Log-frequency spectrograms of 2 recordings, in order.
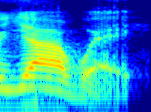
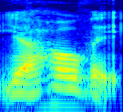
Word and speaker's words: Yahweh: the god of israel jehovah is a modern mispro pronunciation of the hebrews word resulting from combining the consonants of the name they have here j h v h which in the tetragrammaton it was y h w h with the vows of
